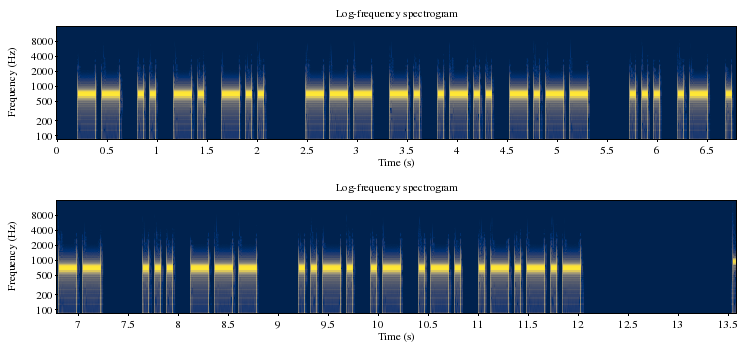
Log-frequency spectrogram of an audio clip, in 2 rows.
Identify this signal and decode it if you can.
Morse code, heard as a keyed tone, about 20 wpm, 700 Hz. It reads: MIND ONLY SAW SO FAR.
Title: Sentences from Top 800 Words 20wpm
